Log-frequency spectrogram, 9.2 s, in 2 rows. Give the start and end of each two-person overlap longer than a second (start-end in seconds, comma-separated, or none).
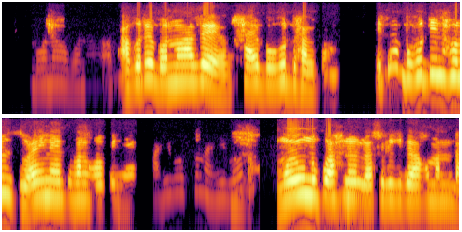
none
